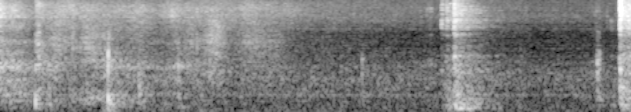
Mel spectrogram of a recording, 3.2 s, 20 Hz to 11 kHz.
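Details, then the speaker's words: Citroën C6 headlamp after xenon bulb replacement, engine off: a few small sharp clicks in pairs each time main beam is switched, as the headlamp shutter trap door snaps open and shut normally. "can hear the little trap door opening and shutting. Oh, no. So that's shut. Open. Shut. Open. Shut."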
